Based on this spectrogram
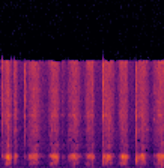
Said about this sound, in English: So I'm rolling it in paper instead of a blunt. So you can get the full taste.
